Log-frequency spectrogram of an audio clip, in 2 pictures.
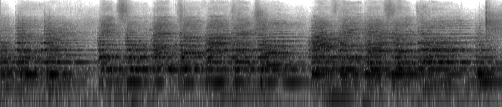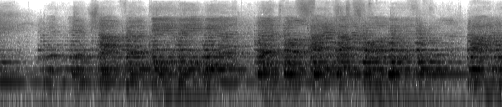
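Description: Children's choir singing with a string orchestra of violins and cellos, in sustained phrases of about four seconds each.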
